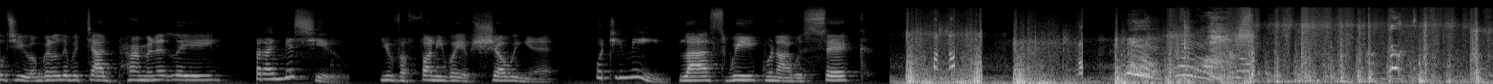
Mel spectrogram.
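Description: Nothing here needs fixing: the audio comes through fine, with no technical faults to point to at any moment.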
